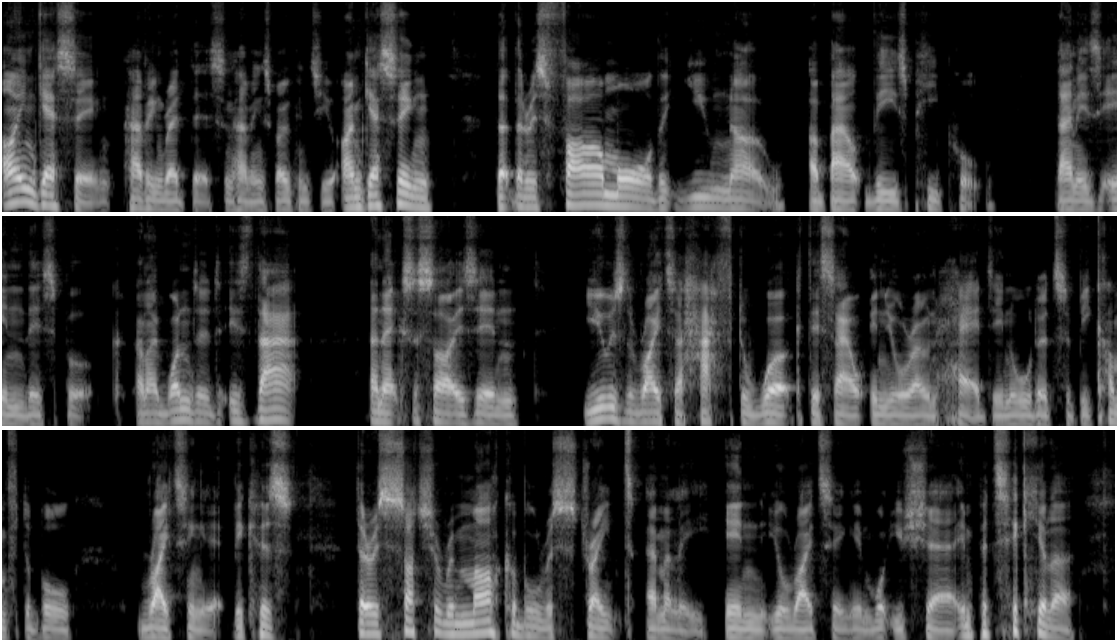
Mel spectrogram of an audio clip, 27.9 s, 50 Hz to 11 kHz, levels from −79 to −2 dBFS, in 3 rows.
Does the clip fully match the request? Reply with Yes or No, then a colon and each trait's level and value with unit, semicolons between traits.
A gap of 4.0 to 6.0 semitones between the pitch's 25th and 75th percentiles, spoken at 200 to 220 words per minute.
No: average, 5.0 semitones; average, 155 wpm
